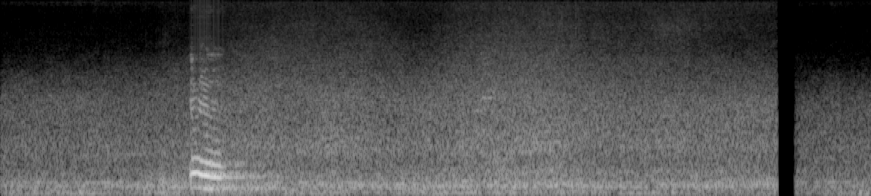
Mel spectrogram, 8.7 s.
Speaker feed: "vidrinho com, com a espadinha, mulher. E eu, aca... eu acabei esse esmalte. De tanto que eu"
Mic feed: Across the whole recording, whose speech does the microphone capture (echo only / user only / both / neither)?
user only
